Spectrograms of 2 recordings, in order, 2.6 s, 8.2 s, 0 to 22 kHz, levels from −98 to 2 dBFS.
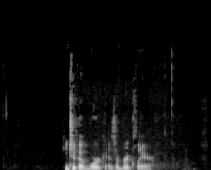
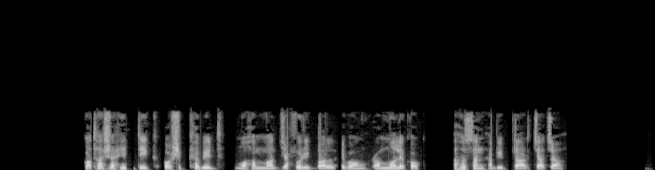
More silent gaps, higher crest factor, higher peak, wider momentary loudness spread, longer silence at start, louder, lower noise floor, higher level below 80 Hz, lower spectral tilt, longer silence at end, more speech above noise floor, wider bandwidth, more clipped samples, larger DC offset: second, none vs 2.82-2.93 s, 5.34-5.65 s; about the same, 20 dB vs 18 dB; about the same, -2 dBFS vs -2 dBFS; first, 12 LU vs 5 LU; second, 0.8 s vs 1.05 s; about the same, -21 LUFS vs -19 LUFS; second, -85 dBFS vs under -90 dBFS; second, -64 dBFS vs -58 dBFS; about the same, -5.5 dB/octave vs -4.5 dB/octave; second, 0.75 s vs 1.15 s; second, 65 dB vs over 72 dB; first, 13.5 kHz vs 8 kHz; neither; neither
